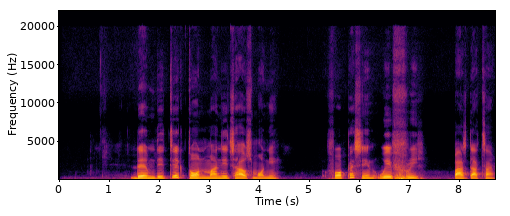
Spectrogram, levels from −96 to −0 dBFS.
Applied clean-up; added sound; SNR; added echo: none; none; none; none.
